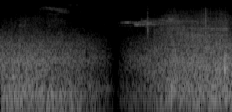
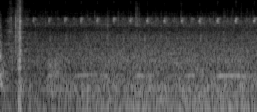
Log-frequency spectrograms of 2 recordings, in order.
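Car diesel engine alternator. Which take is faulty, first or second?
second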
